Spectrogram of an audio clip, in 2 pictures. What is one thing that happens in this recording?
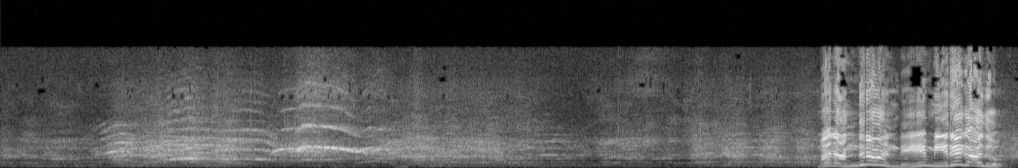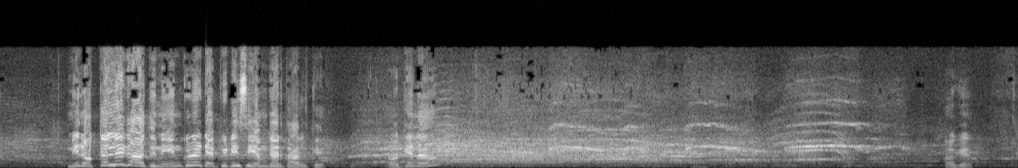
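A large crowd cheers and whistles in a big echoing space.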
